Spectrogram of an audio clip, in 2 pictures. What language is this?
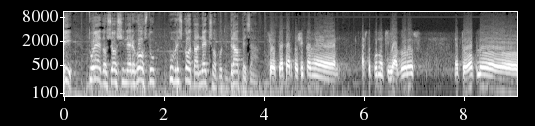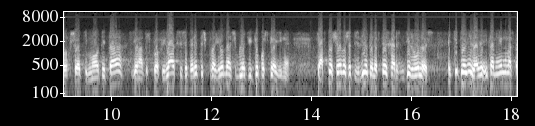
Greek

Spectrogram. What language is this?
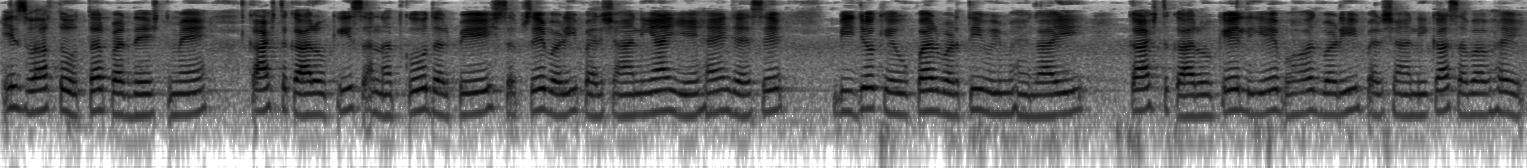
Urdu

